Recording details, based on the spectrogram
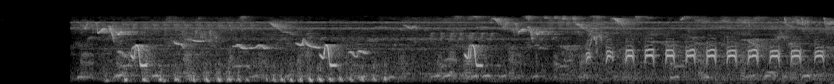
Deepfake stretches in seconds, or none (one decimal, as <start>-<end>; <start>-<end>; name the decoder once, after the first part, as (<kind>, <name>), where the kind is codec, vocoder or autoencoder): none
